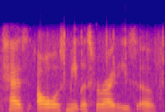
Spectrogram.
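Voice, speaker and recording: A woman's voice: medium pitch, little pitch movement, normal speed, vocal fry, lo-fi sound, a little hiss or hum. An American woman talking to her viewers in a casual vlog, rambling a little with fillers and self-corrections. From United States. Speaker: vlogger.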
